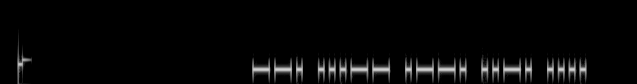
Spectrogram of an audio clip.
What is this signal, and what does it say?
Morse code, heard as a keyed tone, about 22 wpm, 700 Hz. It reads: G3PFH
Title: DXCC-100 Call Signs - 5 Characters - Repeated 3x - 22wpm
